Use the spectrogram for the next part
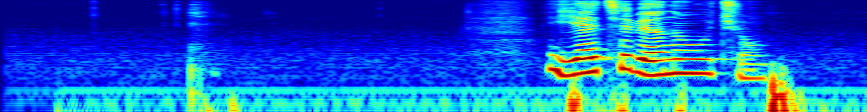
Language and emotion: Russian, neutral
